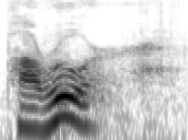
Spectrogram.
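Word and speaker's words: Parur (פָּרוּר): It's described by parur.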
